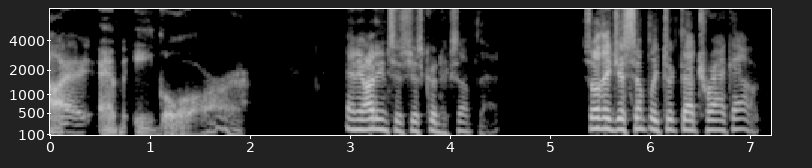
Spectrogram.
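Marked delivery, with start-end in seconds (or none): 0.0-2.0 whispered, breathy voice, breathed out. Explaining a dubbed movie ending, the speaker quotes the line in an Igor voice. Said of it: "Bela used his Igor voice".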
